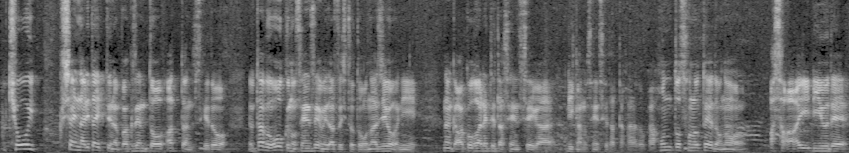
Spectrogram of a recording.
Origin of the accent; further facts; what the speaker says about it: Saitama, Japan; also born or lived in Tochigi; now in Shimane, Japan; 埼玉で生まれたんですけど、まあ、途中から栃木に引っ越したり行ったり来たりしてて、埼玉栃木をずっと行ったり来たりしてました。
